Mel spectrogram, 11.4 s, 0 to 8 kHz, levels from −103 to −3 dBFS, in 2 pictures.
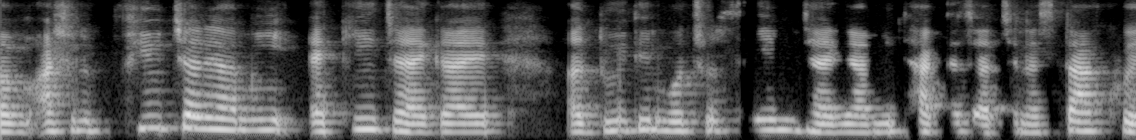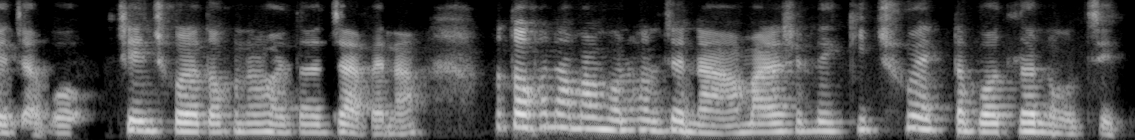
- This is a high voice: Yes, high, 195 Hz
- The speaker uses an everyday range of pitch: Yes, average, 3.7 semitones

